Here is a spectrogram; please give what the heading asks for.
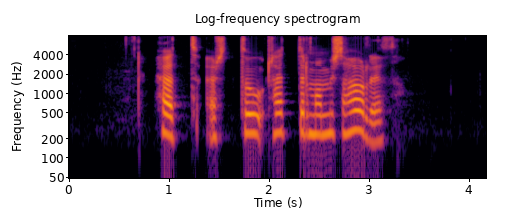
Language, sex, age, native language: Icelandic, female, 30-39, Icelandic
